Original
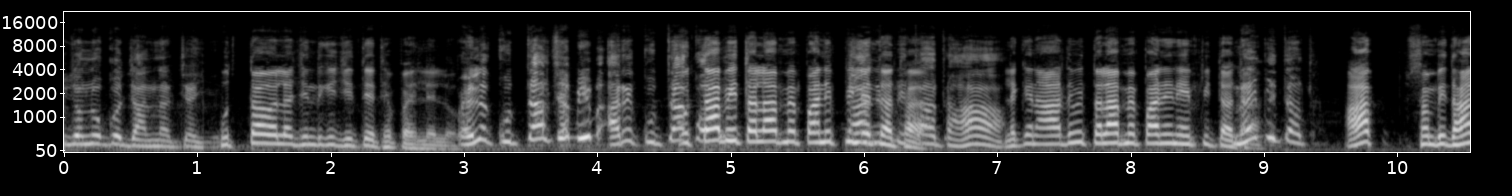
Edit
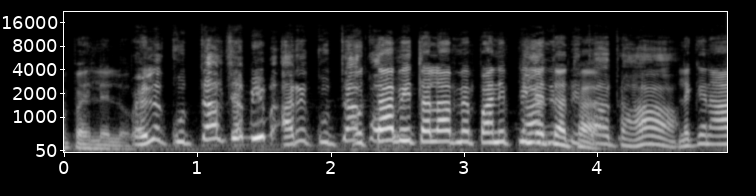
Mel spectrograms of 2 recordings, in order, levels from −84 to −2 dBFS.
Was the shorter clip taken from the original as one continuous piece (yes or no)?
yes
